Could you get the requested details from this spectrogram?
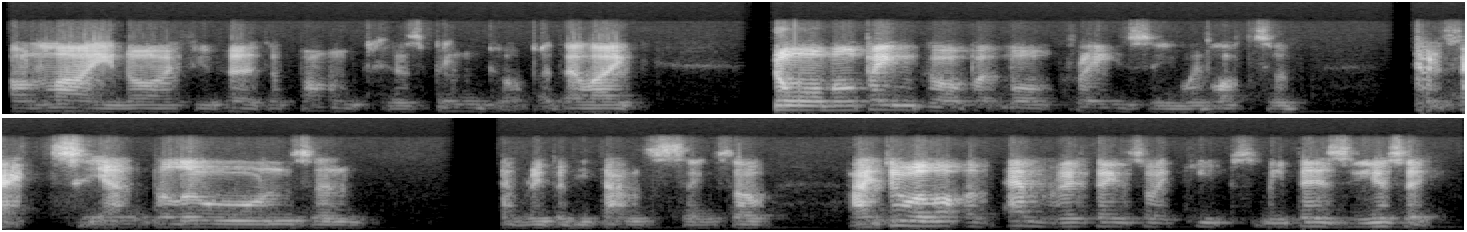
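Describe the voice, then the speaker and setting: A man's voice: fairly low pitch, normal speed, sharp tone, low-quality recording. A man, chatting as an interview guest and asking friendly tag questions. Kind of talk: casual interview chat. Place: classroom radio studio.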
